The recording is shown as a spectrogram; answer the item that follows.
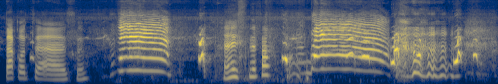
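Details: Baby goat calling with quick stuttering bleats, then a strong sustained high bleat, a burst of short choppy cries, and a second long, steady nasal bleat.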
